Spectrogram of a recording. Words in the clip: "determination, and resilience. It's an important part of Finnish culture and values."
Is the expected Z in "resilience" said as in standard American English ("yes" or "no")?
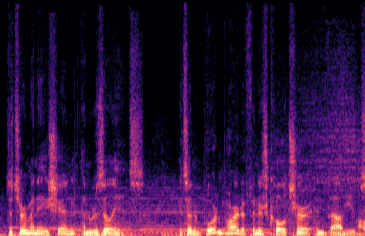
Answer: yes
